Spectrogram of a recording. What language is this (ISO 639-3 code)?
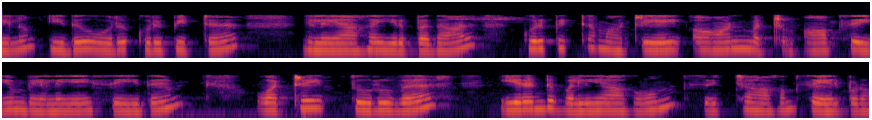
tam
